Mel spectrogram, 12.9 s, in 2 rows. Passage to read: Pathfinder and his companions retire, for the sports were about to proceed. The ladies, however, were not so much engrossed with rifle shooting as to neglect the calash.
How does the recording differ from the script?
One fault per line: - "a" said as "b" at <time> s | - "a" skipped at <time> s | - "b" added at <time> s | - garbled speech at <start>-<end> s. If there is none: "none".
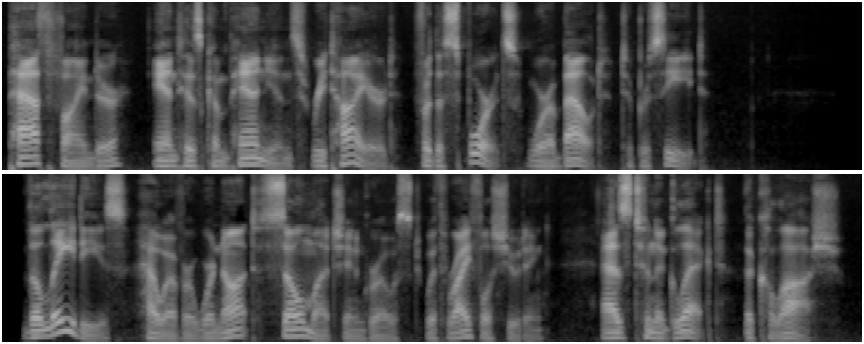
- "retire" said as "retired" at 2.3 s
